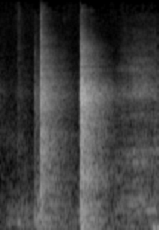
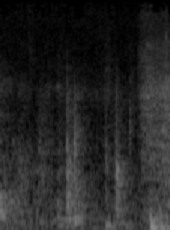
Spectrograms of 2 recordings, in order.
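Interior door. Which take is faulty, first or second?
second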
